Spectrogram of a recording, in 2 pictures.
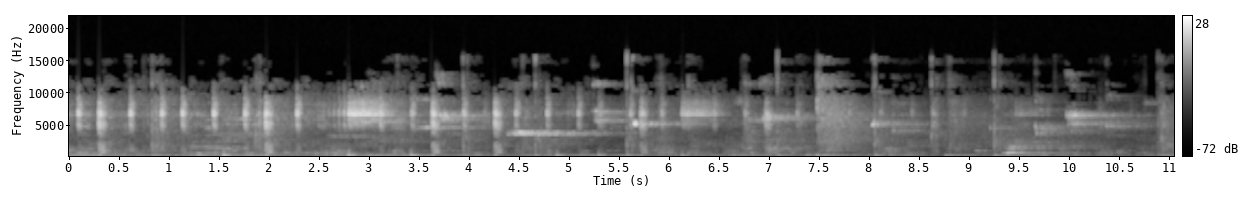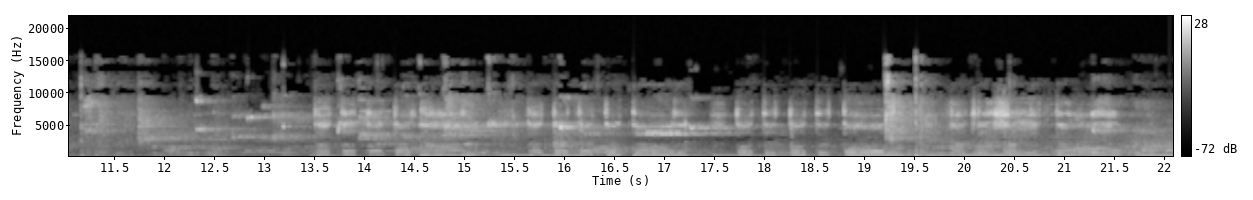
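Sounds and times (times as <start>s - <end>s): players calling out: 0.0s - 10.5s, 11.2s - 22.0s
volleyball hitting gym floor: 7.1s - 9.5s, 19.2s - 19.9s.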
